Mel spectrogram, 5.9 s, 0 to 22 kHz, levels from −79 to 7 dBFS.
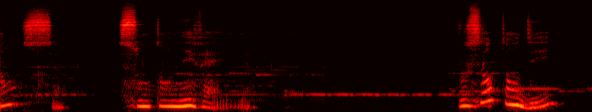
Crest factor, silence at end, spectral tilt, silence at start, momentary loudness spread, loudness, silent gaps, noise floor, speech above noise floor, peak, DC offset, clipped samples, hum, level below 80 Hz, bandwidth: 20 dB; 0.35 s; -4 dB/octave; 0 s; 24 LU; -35 LUFS; none; -69 dBFS; 34 dB; -18 dBFS; under 0.1%; under 0.1%; none; -78 dBFS; over 20 kHz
